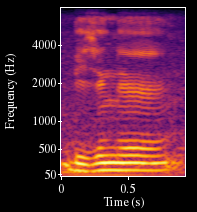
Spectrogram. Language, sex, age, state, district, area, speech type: Bodo, male, 60+, Assam, Chirang, rural, spontaneous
